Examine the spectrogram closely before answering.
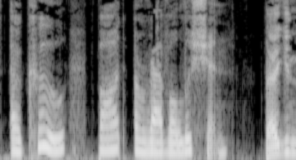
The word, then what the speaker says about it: coup: 스펠링은 C-O-U-P라서 마치 coup처럼 보이지만 발음할 때 P 사운드가 안 나고요. coup라고 발음합니다. 쿠데타가 영어가 아니었군요.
